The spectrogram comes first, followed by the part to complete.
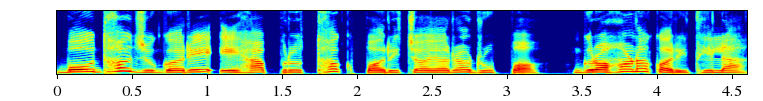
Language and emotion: Odia, neutral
